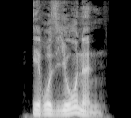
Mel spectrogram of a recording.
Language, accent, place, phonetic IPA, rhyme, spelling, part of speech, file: German, Germany, Berlin, [eʁoˈzi̯oːnən], -oːnən, Erosionen, noun, De-Erosionen.ogg
- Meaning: plural of Erosion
